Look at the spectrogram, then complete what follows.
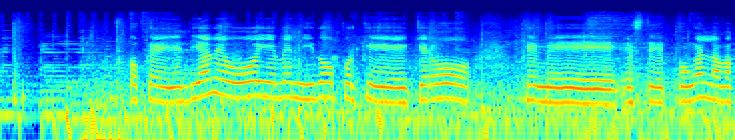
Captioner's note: Spanish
